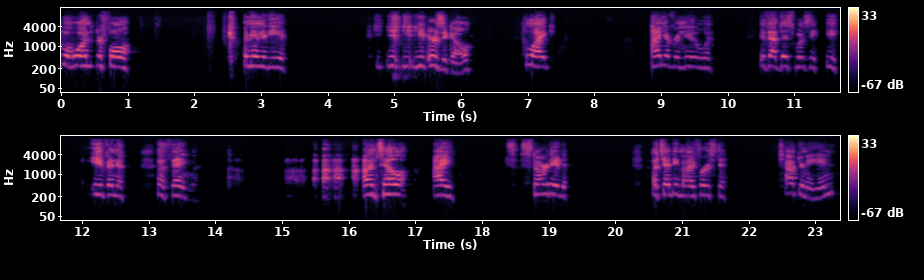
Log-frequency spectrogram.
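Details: Adult person who stutters, taking part in a stuttering support group meeting, with repetitions and filled pauses; stuttering.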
